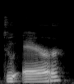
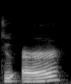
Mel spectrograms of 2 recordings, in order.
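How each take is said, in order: First: The word rhymes with 'hair'. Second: The word rhymes with 'fur'. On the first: The speaker calls it wrong. "not to air" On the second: The speaker calls it right. "the correct pronunciation is to er"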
